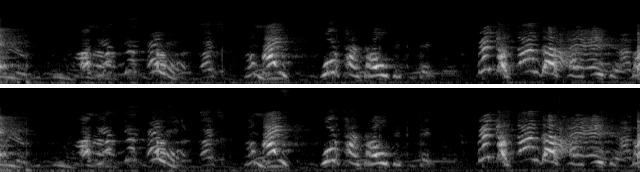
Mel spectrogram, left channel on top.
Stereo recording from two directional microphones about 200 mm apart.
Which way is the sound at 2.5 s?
15° left (ahead or behind).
